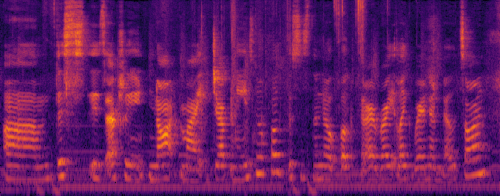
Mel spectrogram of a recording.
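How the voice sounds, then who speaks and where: A woman's voice: a little high, moderate pace. A woman chatting casually as a study vlogger, carefully sounding out vocabulary as she learns. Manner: self-conscious, careful when pronouncing foreign words. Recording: background music under voice. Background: music.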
